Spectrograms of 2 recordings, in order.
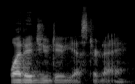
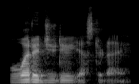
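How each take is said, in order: First: The D and Y merge into a J sound. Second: The D and Y merge into a J sound.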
